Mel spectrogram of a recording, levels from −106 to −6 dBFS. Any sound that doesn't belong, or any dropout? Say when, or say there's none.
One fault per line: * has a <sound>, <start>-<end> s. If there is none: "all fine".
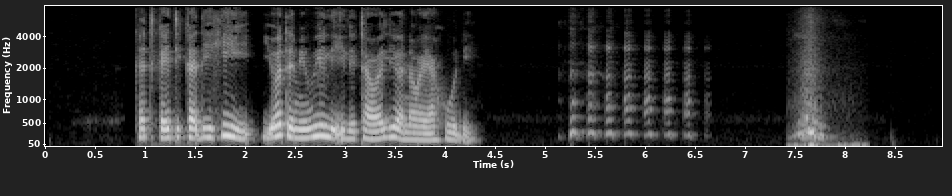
* has a laugh, 5.1-6.7 s
* has a whoosh, 7.4-8.2 s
